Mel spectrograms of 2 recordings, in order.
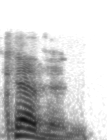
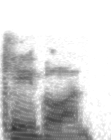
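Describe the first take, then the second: First: The name ends with a short 'in' sound. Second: The name ends with a 'von' sound. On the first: The speaker calls it right. "So it's pronounced Kevin then" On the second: The speaker calls it wrong. "because we were pronouncing it Kayvon"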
